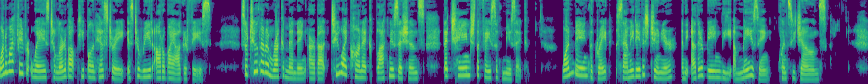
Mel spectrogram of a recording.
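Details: Adult woman; Typical speech.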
